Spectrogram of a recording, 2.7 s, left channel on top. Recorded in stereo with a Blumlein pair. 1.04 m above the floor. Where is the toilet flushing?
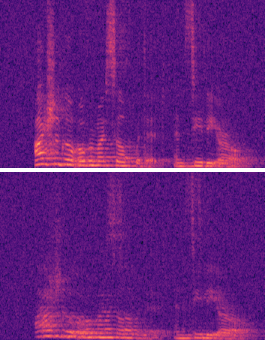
No toilet flushing in this recording.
